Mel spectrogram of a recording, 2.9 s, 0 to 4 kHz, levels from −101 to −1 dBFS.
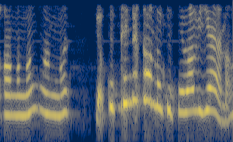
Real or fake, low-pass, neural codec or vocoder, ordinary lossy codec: fake; 3.6 kHz; codec, 16 kHz, 8 kbps, FunCodec, trained on LibriTTS, 25 frames a second; none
